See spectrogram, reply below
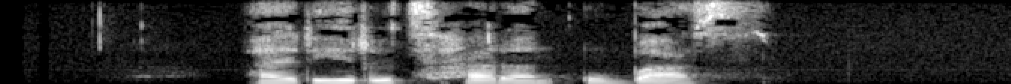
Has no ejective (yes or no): yes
